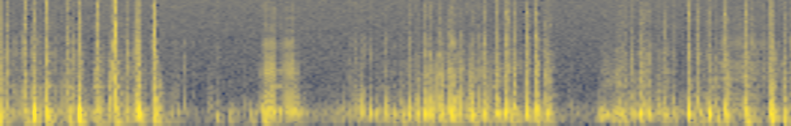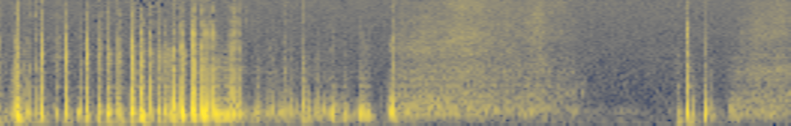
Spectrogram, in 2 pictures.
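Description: Fingers rub, press and squeeze the outer surface of a yellow rubber bellows with metal rims, making it wrinkle and stretch. Dense rubbery squeaks and low, grinding creaks come in bursts separated by short pauses, ending with a brief squeak after a quiet gap.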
